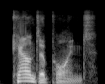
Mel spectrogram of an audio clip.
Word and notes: Counterpoint: British English

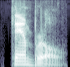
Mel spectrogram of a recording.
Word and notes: gambrel: American English

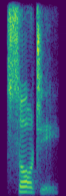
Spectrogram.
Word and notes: sortie: Indian

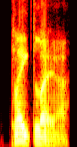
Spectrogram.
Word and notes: platelayer: British English

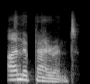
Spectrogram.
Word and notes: Unapparent: Indian

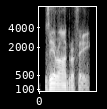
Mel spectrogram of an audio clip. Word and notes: Xerography: British English

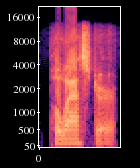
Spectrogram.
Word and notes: pilaster: American English

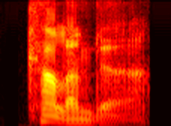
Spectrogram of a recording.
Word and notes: colander: British English

